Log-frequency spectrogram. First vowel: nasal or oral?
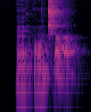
nasal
